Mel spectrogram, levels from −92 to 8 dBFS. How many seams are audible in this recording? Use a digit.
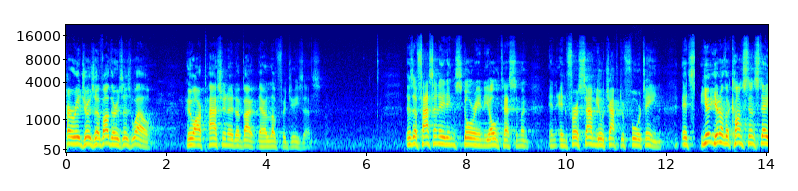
1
